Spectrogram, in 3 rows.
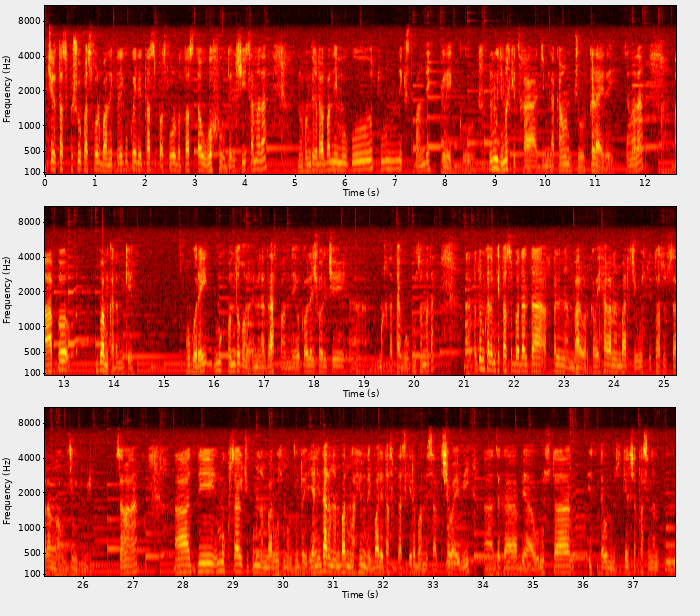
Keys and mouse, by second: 0.2 F9, 2.4-6.1 drag, 6.7 click, 21.6 click.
